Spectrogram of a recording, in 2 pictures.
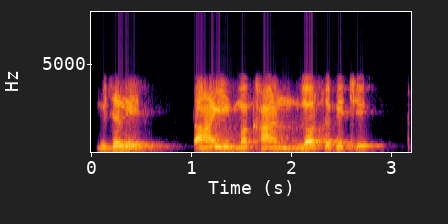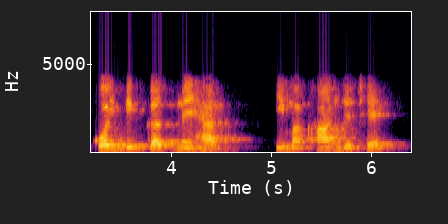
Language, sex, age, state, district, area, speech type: Maithili, male, 18-30, Bihar, Madhubani, rural, conversation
